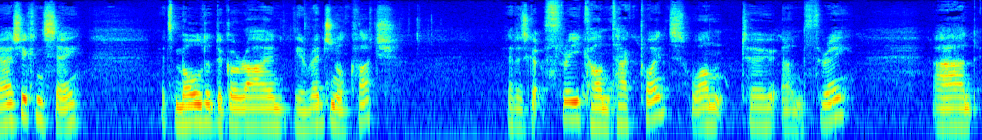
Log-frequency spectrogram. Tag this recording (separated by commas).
Speech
